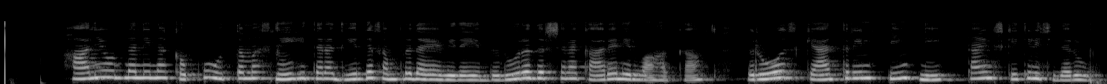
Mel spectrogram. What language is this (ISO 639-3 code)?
kan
